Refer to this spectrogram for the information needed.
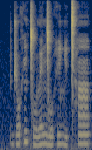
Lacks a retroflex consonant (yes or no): yes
